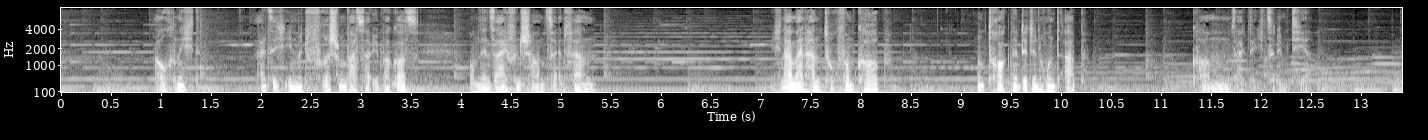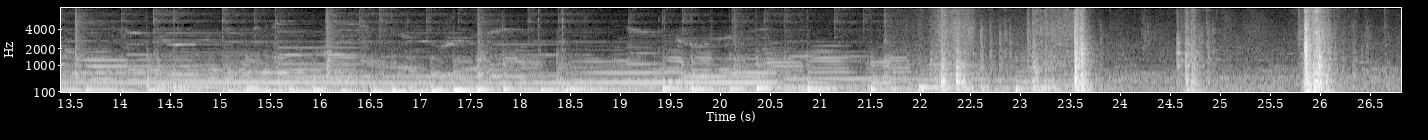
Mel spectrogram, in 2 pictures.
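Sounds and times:
soft steady music: 0.0s - 26.2s
speech: 1.0s - 5.6s, 7.1s - 8.4s, 9.2s - 10.3s, 11.4s - 12.8s
locked drawers tugged and rattled: 21.6s - 26.7s.

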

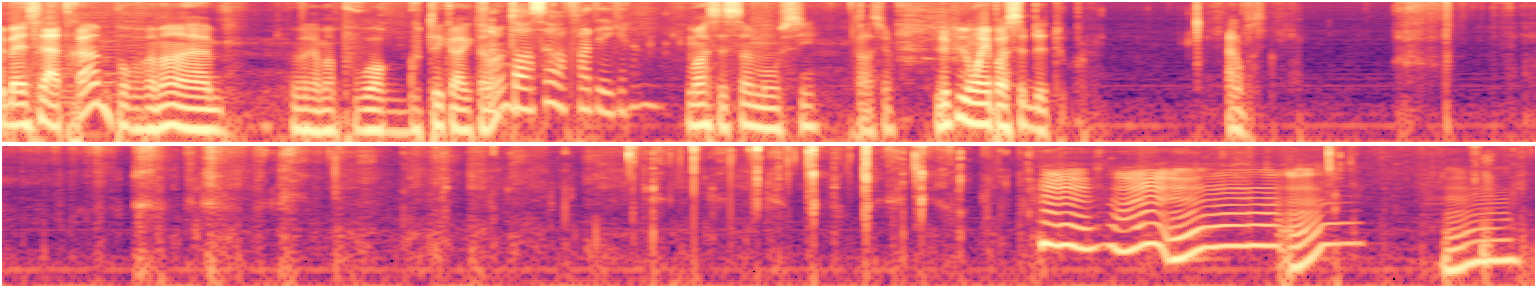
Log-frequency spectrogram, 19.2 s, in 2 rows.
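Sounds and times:
speech: 0.0s - 6.9s, 7.6s - 8.0s, 16.1s - 19.1s
chewing a chocolate shortbread biscuit: 8.7s - 16.1s.

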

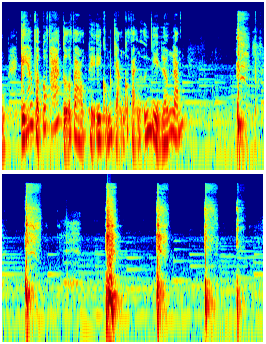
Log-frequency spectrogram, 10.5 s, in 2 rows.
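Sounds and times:
speech: 0.0s - 3.8s, 7.3s - 7.6s
dying person coughing repeatedly on a bed: 4.7s - 5.1s, 5.7s - 6.1s, 7.3s - 7.7s, 8.3s - 8.6s, 9.3s - 10.2s.

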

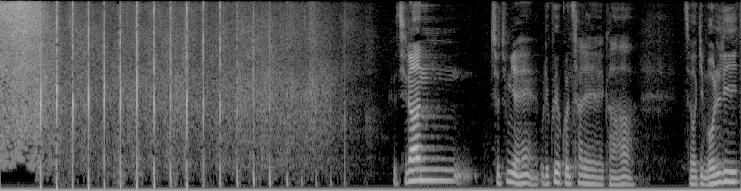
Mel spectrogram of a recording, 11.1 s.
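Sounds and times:
audience applause: 0.6s - 5.4s
speech: 6.1s - 9.6s, 10.3s - 11.0s.

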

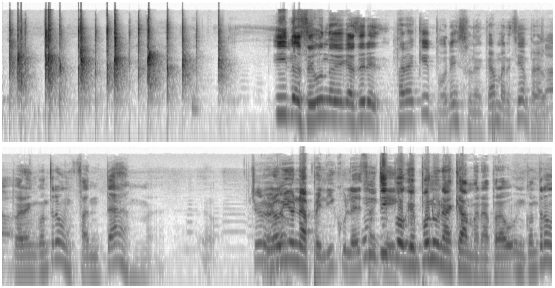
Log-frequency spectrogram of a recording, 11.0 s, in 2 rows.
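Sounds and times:
handclaps from a small group: 0.0s - 2.4s
speech: 1.9s - 2.1s, 2.7s - 10.9s.

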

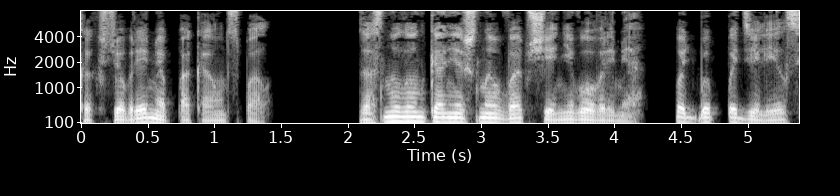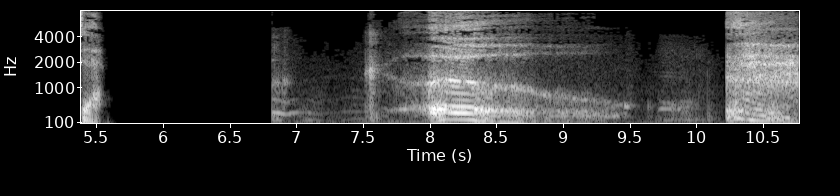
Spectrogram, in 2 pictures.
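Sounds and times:
speech: 0.0s - 1.5s, 2.1s - 5.6s
loud yawn: 6.9s - 10.7s.

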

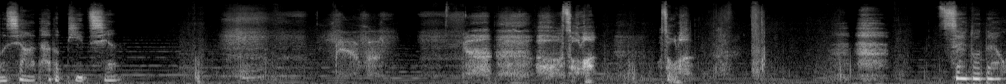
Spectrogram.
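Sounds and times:
speech: 0.0s - 1.3s, 2.0s - 2.5s, 9.5s - 10.0s
heavy breathing: 1.8s - 7.5s.

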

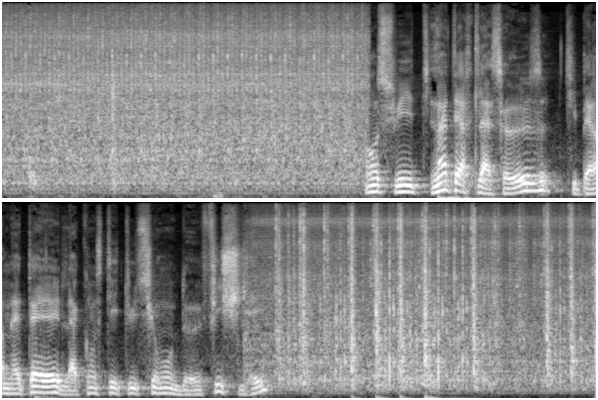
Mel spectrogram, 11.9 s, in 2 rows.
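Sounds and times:
punched card sorting machine (trieuse) running: 0.0s - 3.7s, 8.4s - 11.8s
speech: 3.6s - 8.8s.

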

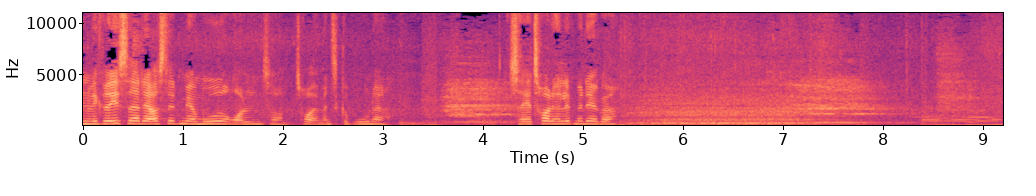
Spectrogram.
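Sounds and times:
speech: 0.0s - 5.6s
cows mooing in a barn before milking: 3.6s - 4.4s, 5.4s - 8.3s.

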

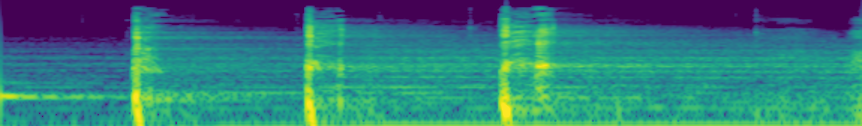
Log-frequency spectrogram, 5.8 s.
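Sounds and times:
harsh hacking coughs: 0.9s - 2.6s, 3.2s - 4.3s.

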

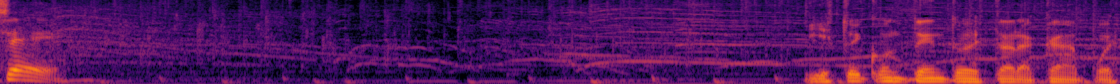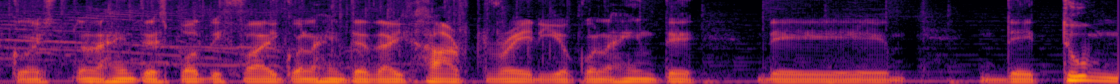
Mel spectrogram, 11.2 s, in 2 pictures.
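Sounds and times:
speech: 0.0s - 0.4s, 4.0s - 11.1s
applause sound effect: 0.0s - 8.2s.

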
